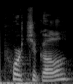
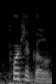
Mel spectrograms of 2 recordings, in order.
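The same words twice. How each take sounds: First: Portugal with a "ch" sound, POR-chuh-gul; others' pronunciation. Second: Portugal with a clean t, POR-tuh-gul; corrected pronunciation. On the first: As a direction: say Portugal as "Porchugal". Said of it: "some people call it". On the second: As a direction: say Portugal without any "ch" sound. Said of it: "but it's Portugal, right". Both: Shown as a demonstration.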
